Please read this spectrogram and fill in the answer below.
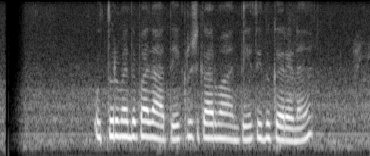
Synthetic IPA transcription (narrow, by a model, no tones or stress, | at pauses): ut̪ːuɾumɛd̪əpalaːt̪ejəkɾuʃikaɾmaːnt̪ejəsid̪ukəɾənə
